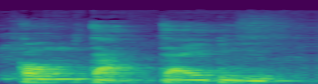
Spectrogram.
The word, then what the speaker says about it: Kongjak Jaidee: My name is Kongjak Jaidee, in Thai pronounced Kongjak Jaidee, and I'm a member of World Party Thailand.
